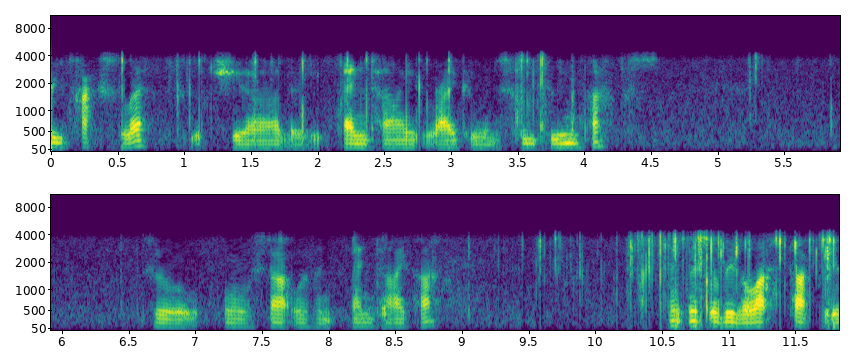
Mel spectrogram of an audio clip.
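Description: Foil card packets crinkle and rustle as hands handle them.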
